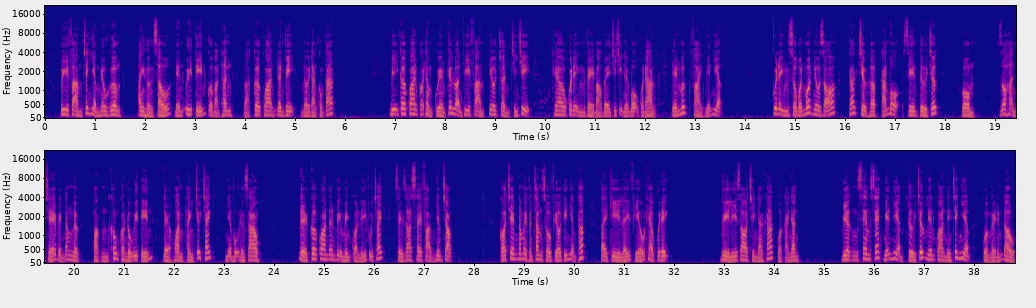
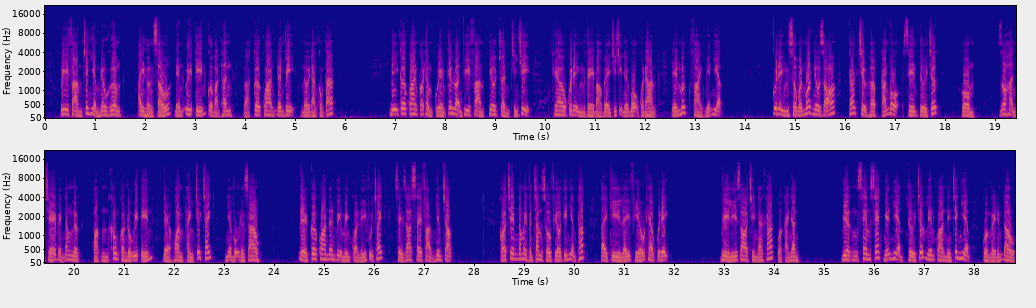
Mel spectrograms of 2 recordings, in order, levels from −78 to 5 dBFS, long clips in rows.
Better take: first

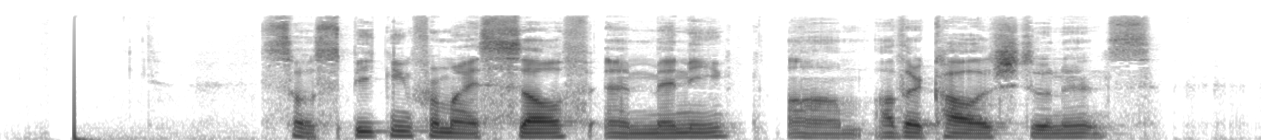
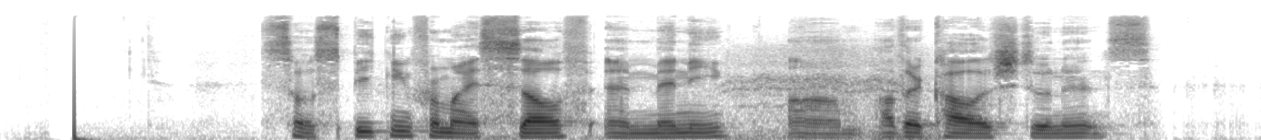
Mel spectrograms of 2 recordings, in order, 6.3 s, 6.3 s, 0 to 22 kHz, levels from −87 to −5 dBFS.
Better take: first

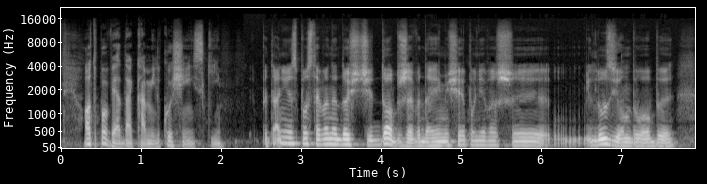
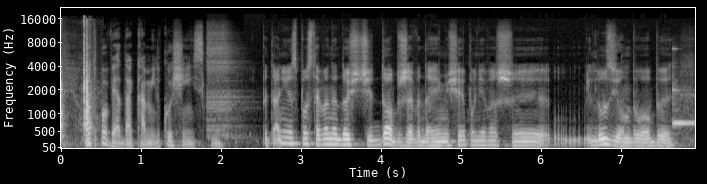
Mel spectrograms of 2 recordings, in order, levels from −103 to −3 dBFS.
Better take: first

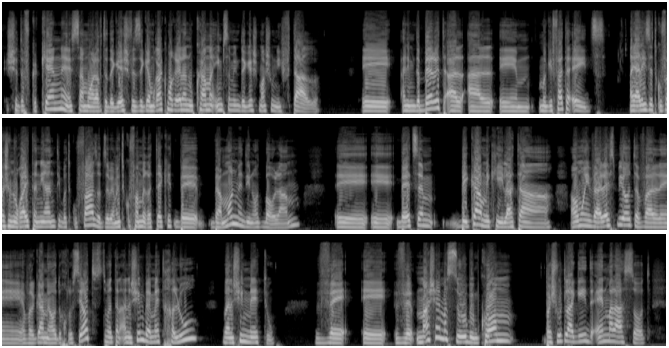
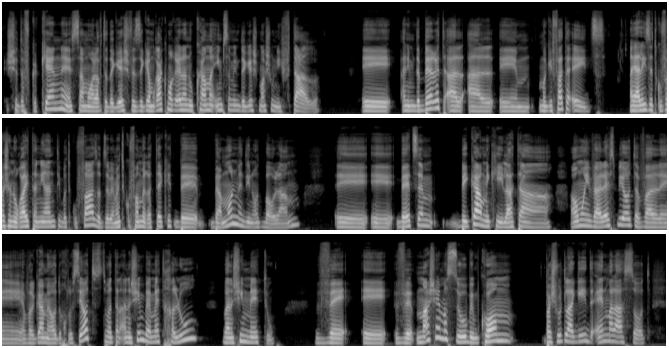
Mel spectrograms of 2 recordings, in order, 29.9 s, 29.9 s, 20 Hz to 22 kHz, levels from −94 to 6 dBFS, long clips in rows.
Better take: second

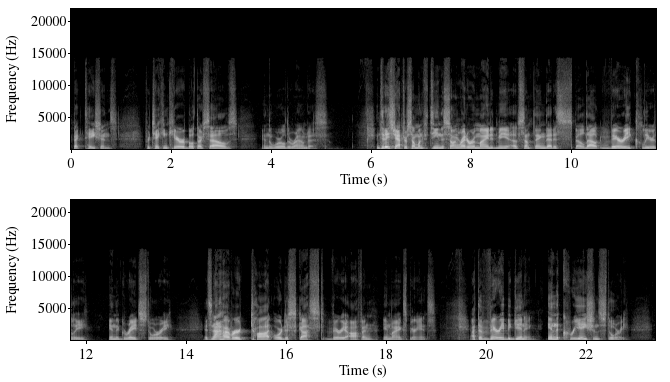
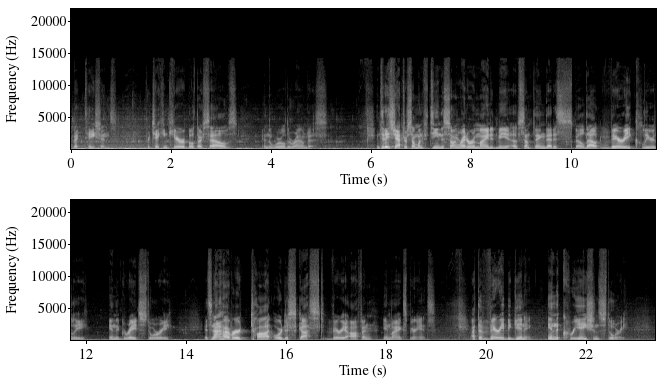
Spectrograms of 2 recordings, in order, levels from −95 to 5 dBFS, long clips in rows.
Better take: first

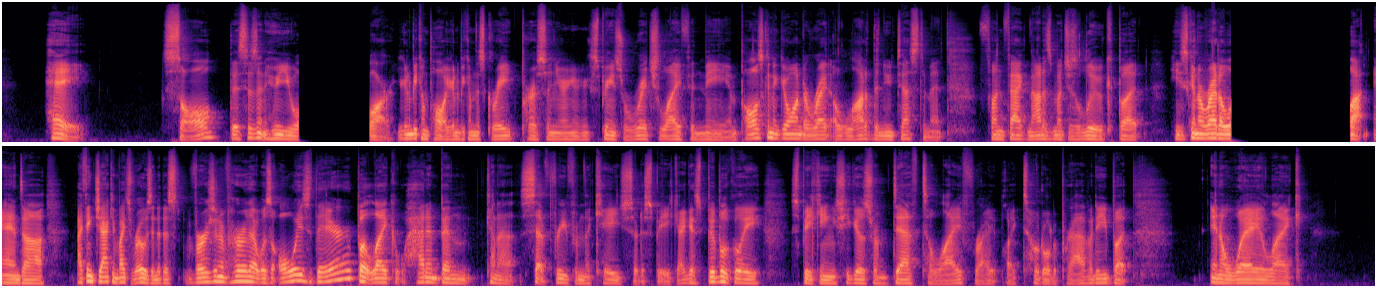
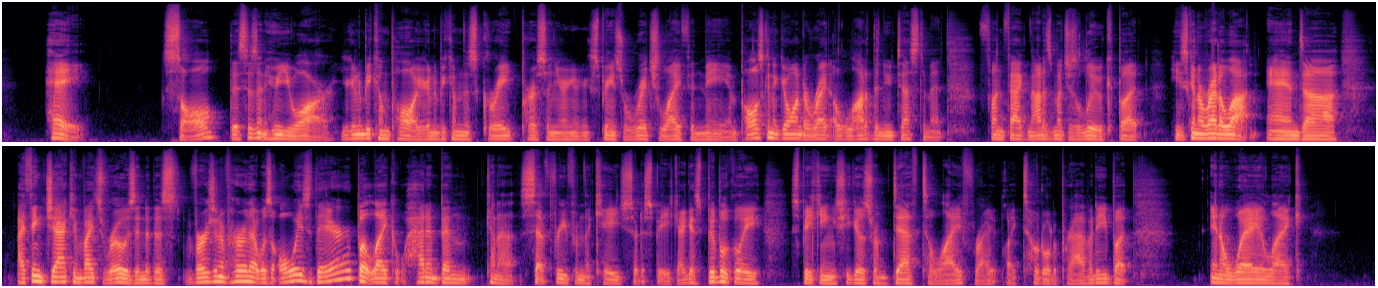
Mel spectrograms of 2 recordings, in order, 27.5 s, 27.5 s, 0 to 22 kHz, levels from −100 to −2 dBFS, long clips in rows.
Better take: second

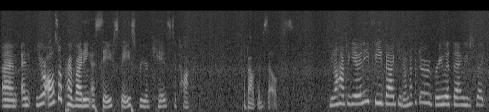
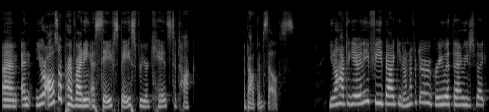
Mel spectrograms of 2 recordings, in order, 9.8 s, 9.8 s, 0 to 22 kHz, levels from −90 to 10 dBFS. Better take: second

